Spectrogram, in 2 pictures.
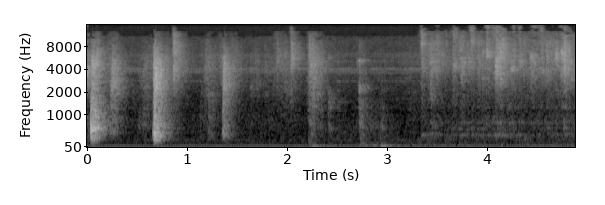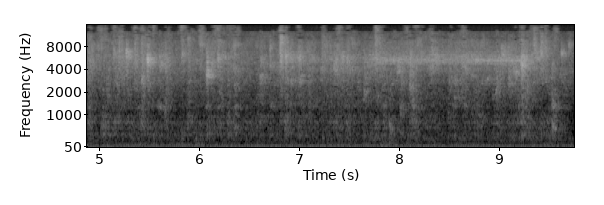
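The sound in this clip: Water running from a sink tap after a few soft knocks, the faint start giving way to a steady, quiet rushing hiss that continues to the end.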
